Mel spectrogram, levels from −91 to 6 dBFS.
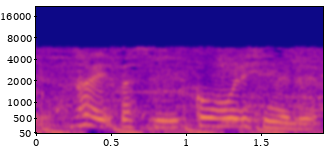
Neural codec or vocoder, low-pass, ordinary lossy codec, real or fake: autoencoder, 48 kHz, 128 numbers a frame, DAC-VAE, trained on Japanese speech; 7.2 kHz; MP3, 24 kbps; fake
